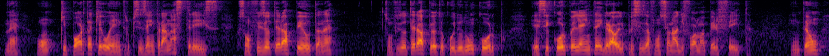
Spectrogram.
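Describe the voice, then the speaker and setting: A man with a Brazilian Portuguese accent, a physiotherapist giving a casual live class, telling patient stories and acting out the dialogue. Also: mid-range voice. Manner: animated storyteller, acts out dialogue, repeats words. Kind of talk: casual spoken lesson with case stories.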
